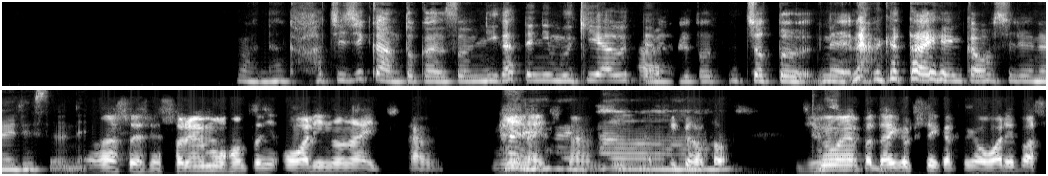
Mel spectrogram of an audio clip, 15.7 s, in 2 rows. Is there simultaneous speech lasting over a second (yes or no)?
yes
